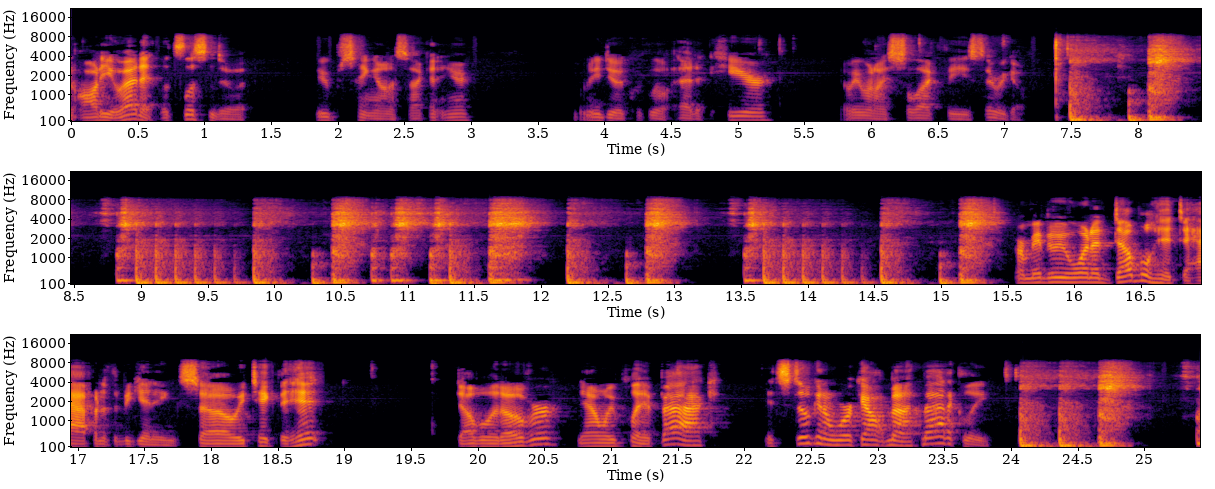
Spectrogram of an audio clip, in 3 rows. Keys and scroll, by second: 5.0 super+e, 7.2 super+e, 7.2 space, 15.0 space, 19.4 super+d, 23.6 space.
